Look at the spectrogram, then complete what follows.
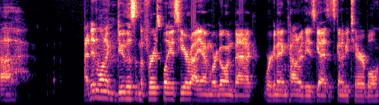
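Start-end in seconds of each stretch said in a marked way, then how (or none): none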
